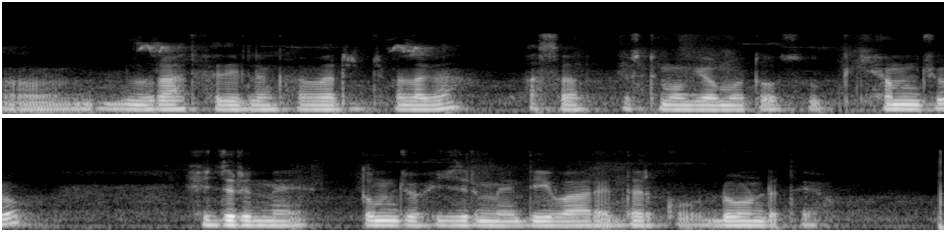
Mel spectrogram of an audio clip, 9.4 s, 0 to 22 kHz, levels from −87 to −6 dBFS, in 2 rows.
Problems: constant background noise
